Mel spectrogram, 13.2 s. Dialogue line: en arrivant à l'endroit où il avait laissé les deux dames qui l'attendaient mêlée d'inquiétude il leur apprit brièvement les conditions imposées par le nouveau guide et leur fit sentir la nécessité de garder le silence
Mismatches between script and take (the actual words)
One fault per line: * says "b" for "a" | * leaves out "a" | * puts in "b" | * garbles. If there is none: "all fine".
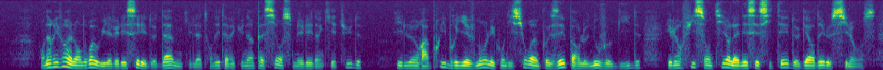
* puts in "avec une impatience"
